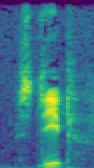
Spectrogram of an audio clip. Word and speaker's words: Steep: Steep vorgestellt.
